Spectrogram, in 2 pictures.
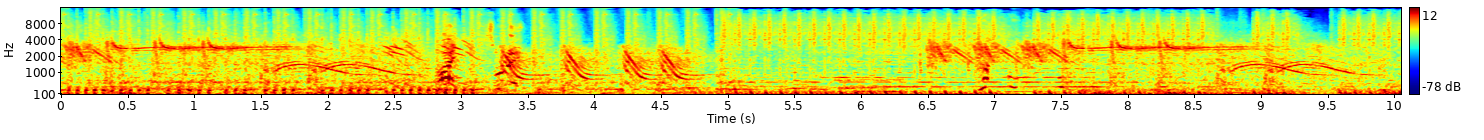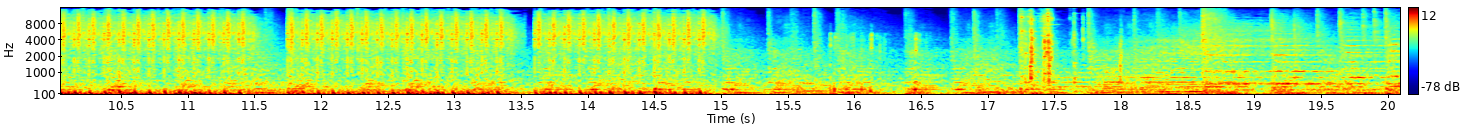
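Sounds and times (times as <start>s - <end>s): automatic gunfire bursts: 0.0s - 3.6s, 4.9s - 15.0s
background music: 0.0s - 20.0s.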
